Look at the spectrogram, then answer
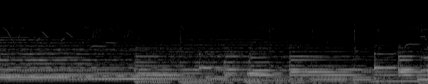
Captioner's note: horn honks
